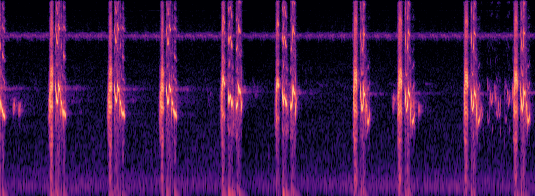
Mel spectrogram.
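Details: Wild sooty-headed bulbul singing energetically: short bubbly, chattering phrases of a few quick notes, repeated roughly every second with brief silent gaps, over a faint steady high-pitched whine.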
